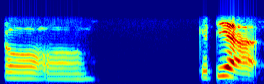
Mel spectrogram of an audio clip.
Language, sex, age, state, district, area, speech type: Assamese, female, 30-45, Assam, Sivasagar, rural, conversation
